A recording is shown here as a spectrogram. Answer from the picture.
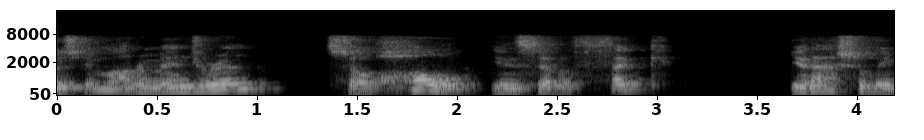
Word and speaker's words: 厚: see the opinion there the hou is pronounced like h o ho and then there's one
